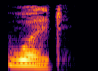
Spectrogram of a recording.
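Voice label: "wood", US English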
